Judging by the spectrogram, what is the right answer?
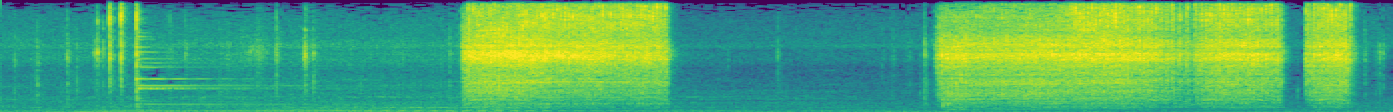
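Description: Power ratchet running in two bursts on the fittings of a Haldex air compressor, the first about a second long and the second about two seconds with a brief stop near its end. A few metallic clicks come just before, over a low steady hum.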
